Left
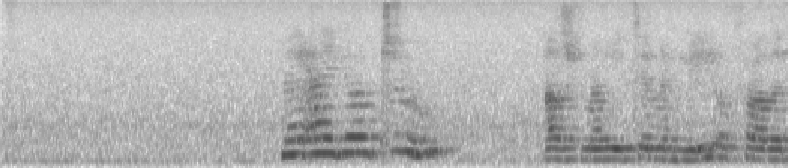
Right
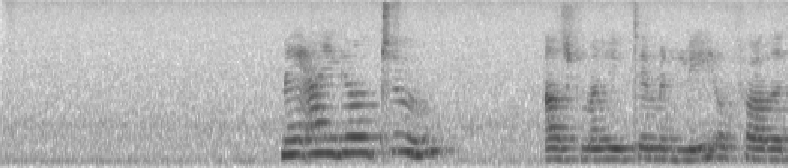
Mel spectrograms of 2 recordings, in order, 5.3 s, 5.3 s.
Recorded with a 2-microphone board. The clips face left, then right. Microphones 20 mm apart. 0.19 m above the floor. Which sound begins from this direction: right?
A woman speaking, at 1.9 s.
